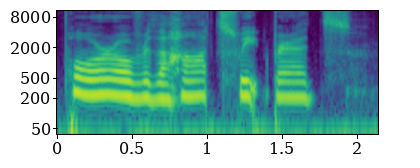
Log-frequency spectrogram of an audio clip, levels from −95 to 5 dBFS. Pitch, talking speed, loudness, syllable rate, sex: 215 Hz, 140 wpm, -15 LUFS, 3.7 syllables/s, female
